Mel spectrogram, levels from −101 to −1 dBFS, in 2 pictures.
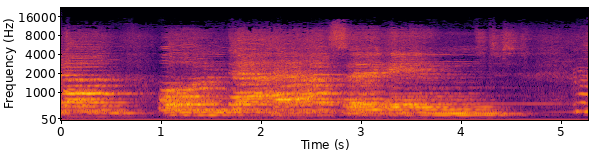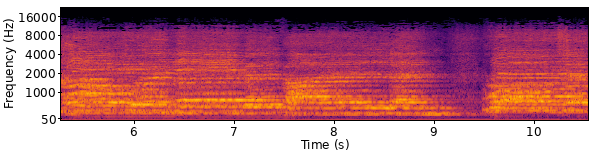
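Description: No technical faults can be heard anywhere in the audio, and the signal stays intact throughout.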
